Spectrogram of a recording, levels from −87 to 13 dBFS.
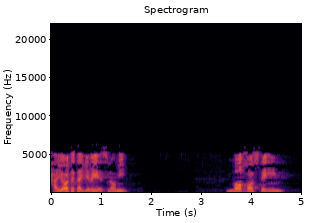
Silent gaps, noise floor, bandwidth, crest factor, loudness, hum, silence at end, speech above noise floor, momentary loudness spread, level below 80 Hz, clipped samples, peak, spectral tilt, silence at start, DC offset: none; -78 dBFS; 6.2 kHz; 22 dB; -24 LUFS; none; 0.35 s; 53 dB; 12 LU; -66 dBFS; under 0.1%; -6 dBFS; -2.5 dB/octave; 0 s; under 0.1%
